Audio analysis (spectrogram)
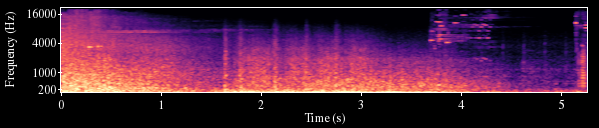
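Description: Heavy mech weapons in a BattleTech game fire at a target's center torso, a loud sustained rumbling barrage of blasts and booms that thins out near the end.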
